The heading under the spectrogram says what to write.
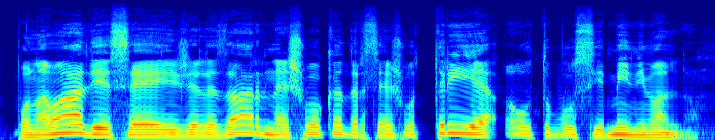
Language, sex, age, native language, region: Slovenian, male, 60+, Slovenian, Carinthia region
